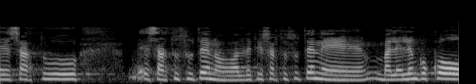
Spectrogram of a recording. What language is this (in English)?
Basque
